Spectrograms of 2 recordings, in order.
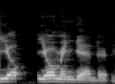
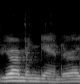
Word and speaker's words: Jormungandr: Was it Jormungandr? – It was Jormungandr. – Jormungandr, okay.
